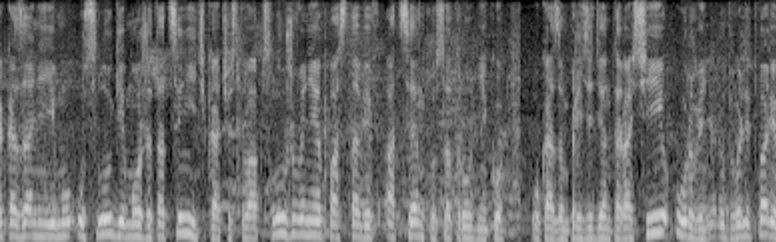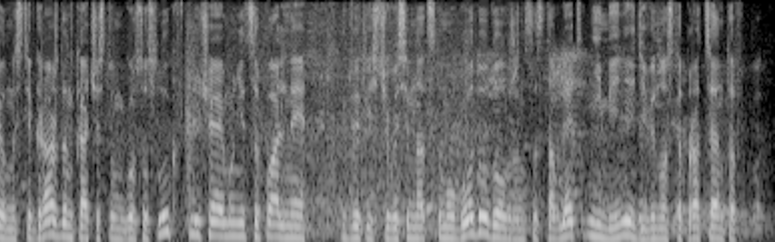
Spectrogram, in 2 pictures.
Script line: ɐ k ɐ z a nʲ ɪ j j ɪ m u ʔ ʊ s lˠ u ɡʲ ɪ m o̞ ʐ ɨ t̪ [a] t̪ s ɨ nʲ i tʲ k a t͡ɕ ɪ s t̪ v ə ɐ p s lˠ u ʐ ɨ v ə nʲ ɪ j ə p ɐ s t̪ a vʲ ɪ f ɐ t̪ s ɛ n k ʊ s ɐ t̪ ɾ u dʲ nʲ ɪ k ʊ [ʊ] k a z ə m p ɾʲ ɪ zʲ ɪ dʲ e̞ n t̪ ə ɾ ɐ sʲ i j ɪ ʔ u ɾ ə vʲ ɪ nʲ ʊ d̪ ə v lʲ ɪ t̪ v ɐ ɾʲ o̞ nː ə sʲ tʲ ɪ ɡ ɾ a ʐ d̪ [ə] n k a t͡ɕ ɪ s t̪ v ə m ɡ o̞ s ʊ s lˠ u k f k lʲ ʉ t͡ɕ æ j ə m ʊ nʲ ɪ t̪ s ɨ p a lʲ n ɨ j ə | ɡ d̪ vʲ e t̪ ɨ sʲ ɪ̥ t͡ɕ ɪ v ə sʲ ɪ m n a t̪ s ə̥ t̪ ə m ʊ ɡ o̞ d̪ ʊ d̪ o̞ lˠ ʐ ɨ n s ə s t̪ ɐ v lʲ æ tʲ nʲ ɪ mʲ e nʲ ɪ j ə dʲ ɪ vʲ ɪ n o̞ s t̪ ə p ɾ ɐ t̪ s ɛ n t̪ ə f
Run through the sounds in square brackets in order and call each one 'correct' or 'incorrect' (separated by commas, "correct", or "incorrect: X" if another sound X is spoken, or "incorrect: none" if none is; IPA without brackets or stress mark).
incorrect: ɐ, correct, correct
